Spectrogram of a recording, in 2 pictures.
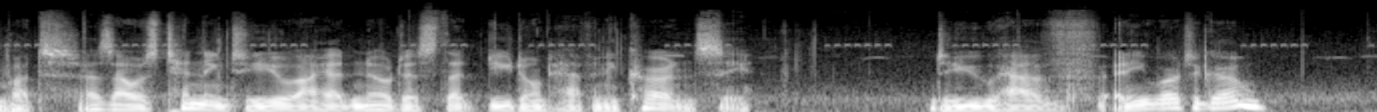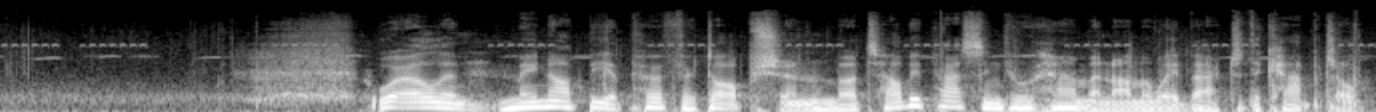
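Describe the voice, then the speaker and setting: A man's voice: sits low, darkish tone, slight background noise. A man playing a kindly, self-conscious travelling doctor in a fantasy audio drama, courteous and hesitant with formal wording.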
